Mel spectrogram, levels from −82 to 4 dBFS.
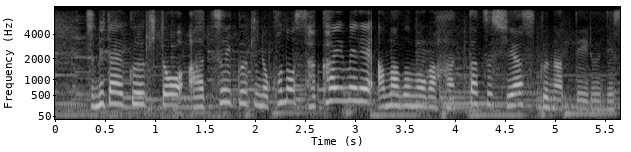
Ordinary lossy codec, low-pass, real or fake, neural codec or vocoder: none; 7.2 kHz; fake; codec, 16 kHz, 6 kbps, DAC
